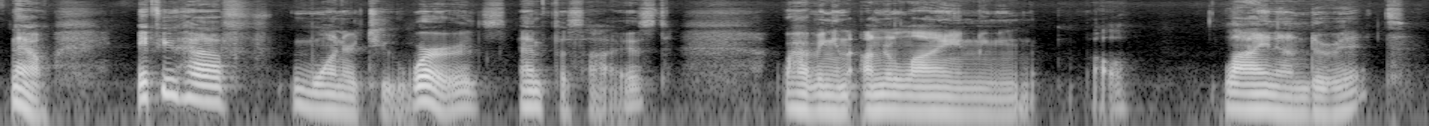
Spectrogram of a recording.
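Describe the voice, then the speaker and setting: A man's voice: mid-range voice, unhurried, gravelly, darkish tone. A man teaching voice acting in a casual, rambling way, with frequent laughs and restarts. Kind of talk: casual spoken tutorial.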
